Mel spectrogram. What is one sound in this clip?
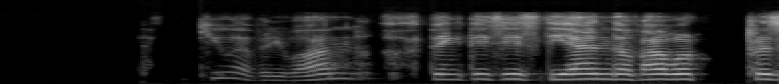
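A woman speaks brightly over an online call.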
